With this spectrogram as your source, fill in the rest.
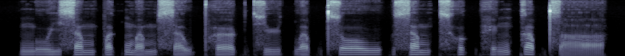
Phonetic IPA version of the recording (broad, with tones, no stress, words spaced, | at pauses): ŋuː˨jsɐ˧mpɐ˨˥k̚ mɐ˨˥msɐ˨˥w pʰœː˨˥k̚t͡syː˨t̚wɐ˨˥p̚ t͡so˥w | sɐ˧mt͡sʰʊ˧k̚hɪ˨˥ŋ kɐ˥p̚t͡saː˨˩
